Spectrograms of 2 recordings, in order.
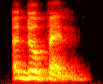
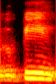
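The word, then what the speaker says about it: Dupin: Dupen. Dupen es o dupen se pronuncia o Dupín, como vos quieras.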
